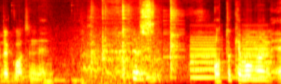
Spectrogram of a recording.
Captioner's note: clang clang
